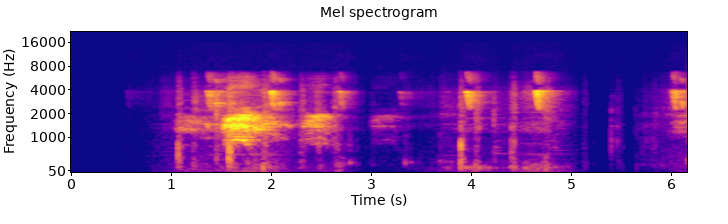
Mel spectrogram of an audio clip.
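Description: Birds calling in the garden trees, faint: a harsh call from about a second in, then a run of short, sharp chirps past the middle.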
